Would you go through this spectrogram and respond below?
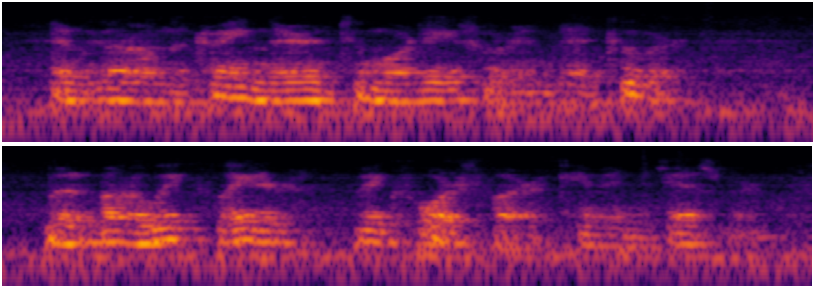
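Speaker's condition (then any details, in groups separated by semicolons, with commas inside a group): Parkinson's disease; trouble talking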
